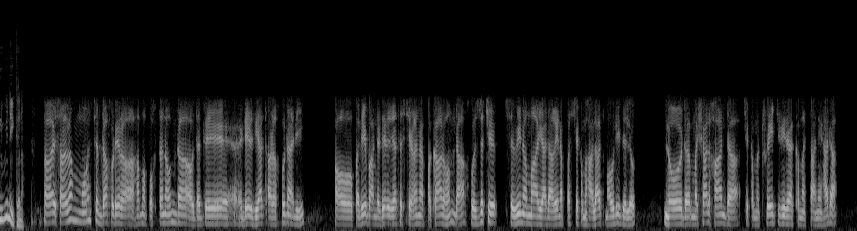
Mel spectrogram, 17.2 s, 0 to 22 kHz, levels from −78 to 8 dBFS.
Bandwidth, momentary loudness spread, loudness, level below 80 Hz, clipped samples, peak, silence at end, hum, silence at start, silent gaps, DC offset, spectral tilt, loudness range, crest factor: 4.3 kHz; 6 LU; -24 LUFS; -62 dBFS; under 0.1%; -8 dBFS; 0.45 s; none; 0 s; none; under 0.1%; -8.5 dB/octave; 1 LU; 16 dB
